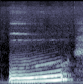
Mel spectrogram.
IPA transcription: u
